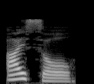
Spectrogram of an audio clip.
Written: isole

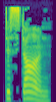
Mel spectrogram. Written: dastan

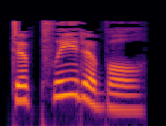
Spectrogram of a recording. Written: depletable

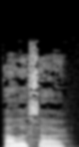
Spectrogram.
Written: allosaur

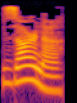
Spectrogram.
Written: zarna

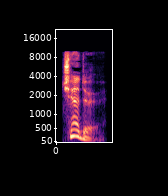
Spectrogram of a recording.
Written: cheddar

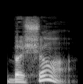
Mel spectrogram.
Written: bashaw

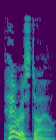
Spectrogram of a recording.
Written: peristyle

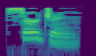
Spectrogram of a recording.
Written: surging

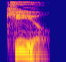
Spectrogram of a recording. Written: keel

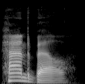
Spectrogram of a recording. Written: handbell

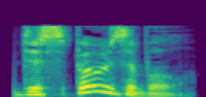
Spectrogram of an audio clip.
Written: disposable

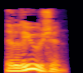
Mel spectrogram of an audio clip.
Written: illusion

